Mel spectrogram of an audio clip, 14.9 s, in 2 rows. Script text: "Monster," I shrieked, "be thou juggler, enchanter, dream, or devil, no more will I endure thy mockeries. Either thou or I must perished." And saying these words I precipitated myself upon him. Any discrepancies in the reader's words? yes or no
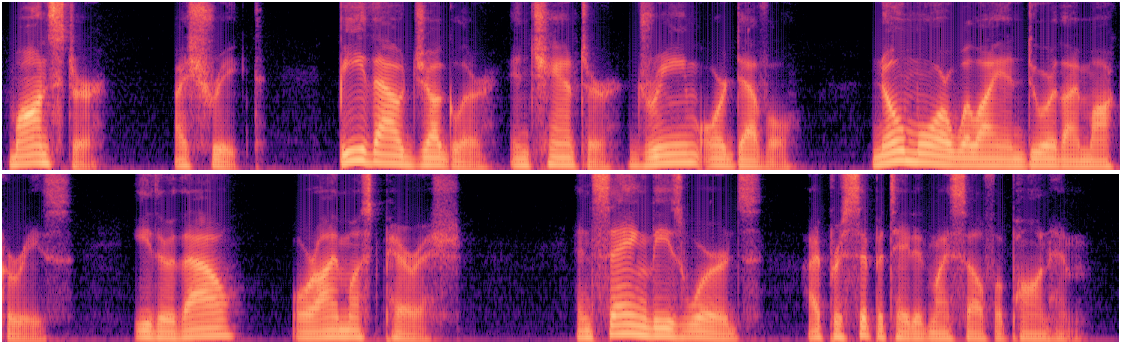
yes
